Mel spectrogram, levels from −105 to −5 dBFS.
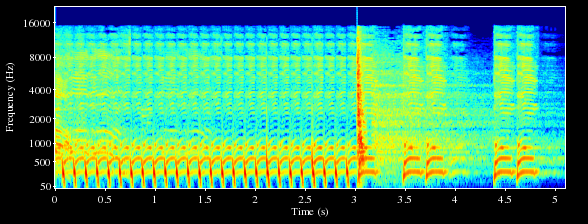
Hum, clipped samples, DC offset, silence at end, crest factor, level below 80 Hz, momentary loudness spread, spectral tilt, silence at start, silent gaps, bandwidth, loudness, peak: none; under 0.1%; under 0.1%; 0.1 s; 24 dB; -50 dBFS; 12 LU; -3 dB/octave; 0 s; none; 15.5 kHz; -23 LUFS; 0 dBFS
